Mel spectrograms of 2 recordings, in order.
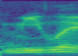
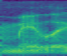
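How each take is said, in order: First: First syllable of "melee" rhymes with "me"; MEE-lay pronunciation. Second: First syllable of "melee" rhymes with "may"; MAY-lay pronunciation. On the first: Host asking which is correct, "melee" as MEE-lay. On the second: Host asking about the combat term, "melee" as MAY-lay. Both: Shown as a demonstration. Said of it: "Is it melee or melee combat?".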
